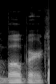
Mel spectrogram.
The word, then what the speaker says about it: Boebert: There was one party pooper, Lauren Boebert. Is that how you say it? – Oh, Boebert.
